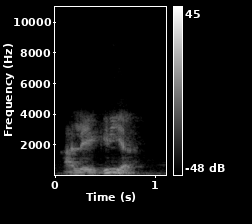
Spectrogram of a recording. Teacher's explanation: abierta a toda la alegría alegría lleva el acento diacrítico porque la fuerza de voz está recayendo en la vocal cerrada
